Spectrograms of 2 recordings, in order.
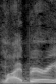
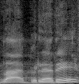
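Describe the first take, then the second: First: The word is said in a casual, clipped way. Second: The word is said in a careful, fancy way. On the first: The speaker calls it wrong. "I know that's not the way you're supposed to pronounce it" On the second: The speaker calls it right. "so it sounds fancy"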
